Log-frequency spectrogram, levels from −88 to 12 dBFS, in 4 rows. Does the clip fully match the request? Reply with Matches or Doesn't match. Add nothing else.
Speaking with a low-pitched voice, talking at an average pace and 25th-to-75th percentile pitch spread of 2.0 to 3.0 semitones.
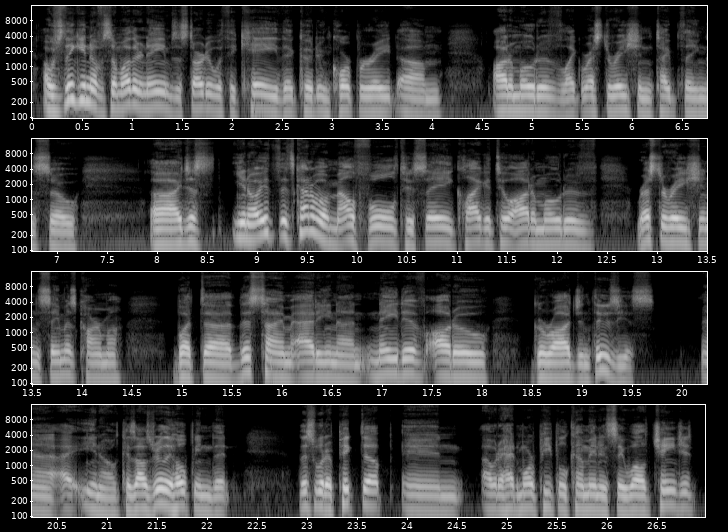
Matches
